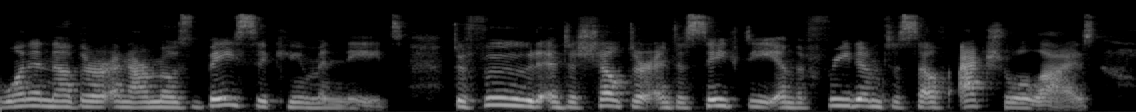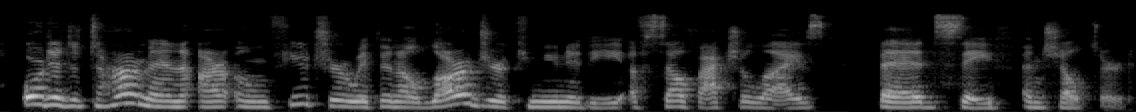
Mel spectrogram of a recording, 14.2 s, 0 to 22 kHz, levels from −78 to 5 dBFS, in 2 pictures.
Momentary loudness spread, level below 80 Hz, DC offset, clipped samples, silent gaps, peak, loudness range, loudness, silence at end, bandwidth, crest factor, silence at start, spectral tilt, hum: 11 LU; -78 dBFS; under 0.1%; under 0.1%; none; -8 dBFS; 3 LU; -28 LUFS; 0.1 s; 13 kHz; 20 dB; 0 s; -4 dB/octave; none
